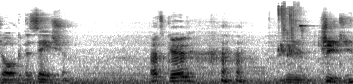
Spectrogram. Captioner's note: nervous chuckle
